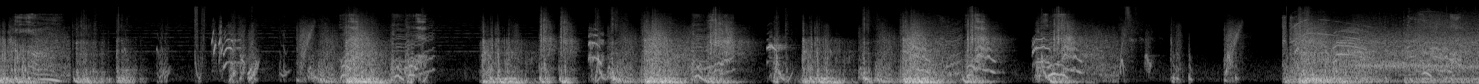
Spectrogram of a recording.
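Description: Cartoonish fighting hits land with sharp smacks and whooshes.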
